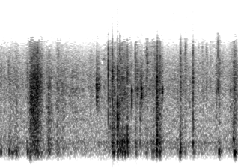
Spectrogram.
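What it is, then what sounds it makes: Bar soap being shaved. A yellow utility knife shaves and scrapes curls off a solid oval white bar soap with a printed logo, held in the hand. It makes a run of dry, crackly scraping strokes with short, sharp bursts, mostly in the low-mid range and with little deep bass. Each stroke dies away almost at once.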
